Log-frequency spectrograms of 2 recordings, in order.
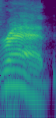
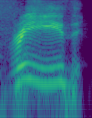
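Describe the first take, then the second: First: The vowel is short, like in red. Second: The vowel is long, like in reed. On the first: It is the past tense form. "is red in pronunciation. In pronunciation, like the color red" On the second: It is the present tense form. "The past of read"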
